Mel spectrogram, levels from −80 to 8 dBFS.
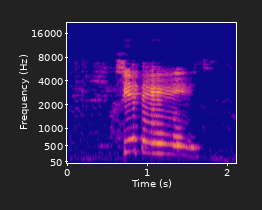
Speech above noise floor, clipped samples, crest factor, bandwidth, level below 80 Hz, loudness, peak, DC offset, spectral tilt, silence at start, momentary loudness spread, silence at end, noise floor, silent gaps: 31 dB; under 0.1%; 20 dB; 13.5 kHz; -82 dBFS; -15 LUFS; 0 dBFS; under 0.1%; 2 dB/octave; 0.6 s; 13 LU; 0.5 s; -49 dBFS; none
